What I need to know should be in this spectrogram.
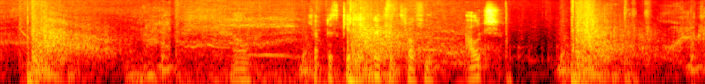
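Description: A shotgun fires loud blasts that echo briefly.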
